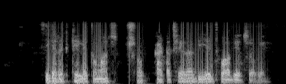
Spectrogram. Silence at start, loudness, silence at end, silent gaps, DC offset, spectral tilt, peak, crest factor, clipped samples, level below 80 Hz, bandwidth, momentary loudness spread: 0.45 s; -20 LUFS; 0.2 s; none; under 0.1%; -6 dB/octave; -4 dBFS; 16 dB; under 0.1%; -38 dBFS; 7.8 kHz; 7 LU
